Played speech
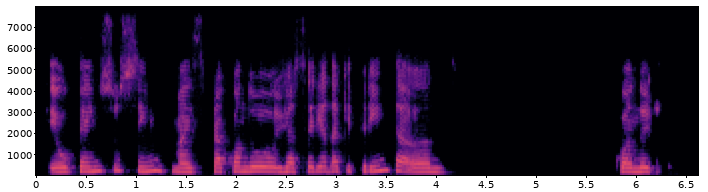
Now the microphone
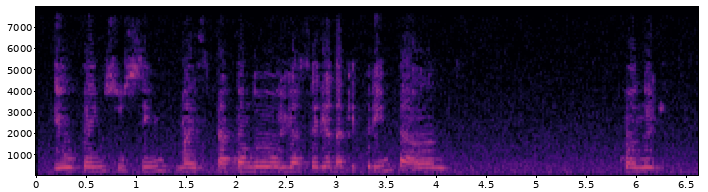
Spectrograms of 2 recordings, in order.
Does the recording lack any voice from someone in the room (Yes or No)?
Yes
